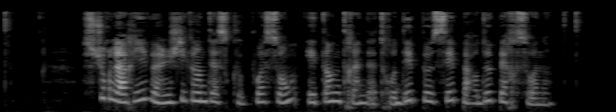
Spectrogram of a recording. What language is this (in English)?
French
